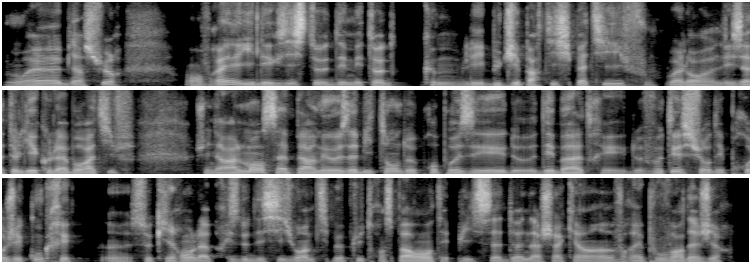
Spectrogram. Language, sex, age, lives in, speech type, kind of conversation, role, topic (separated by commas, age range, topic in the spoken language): French, male, 25-29, France, read, expert-assistant, expert, Et si on imaginait ensemble un nouveau système de gouvernance pour une petite ville ? À quoi ça pourrait ressembler ?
